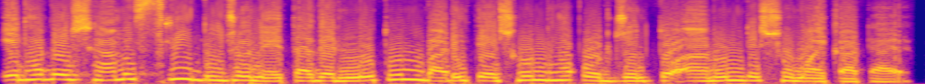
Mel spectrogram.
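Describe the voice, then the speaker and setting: A man's voice: a little high, a little fast, no room sound, low-quality recording. A man narrating a cartoon fairy tale in a scripted storytelling style.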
